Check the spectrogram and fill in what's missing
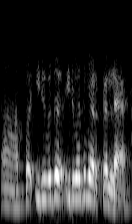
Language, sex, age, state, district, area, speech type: Malayalam, female, 18-30, Kerala, Kozhikode, rural, conversation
